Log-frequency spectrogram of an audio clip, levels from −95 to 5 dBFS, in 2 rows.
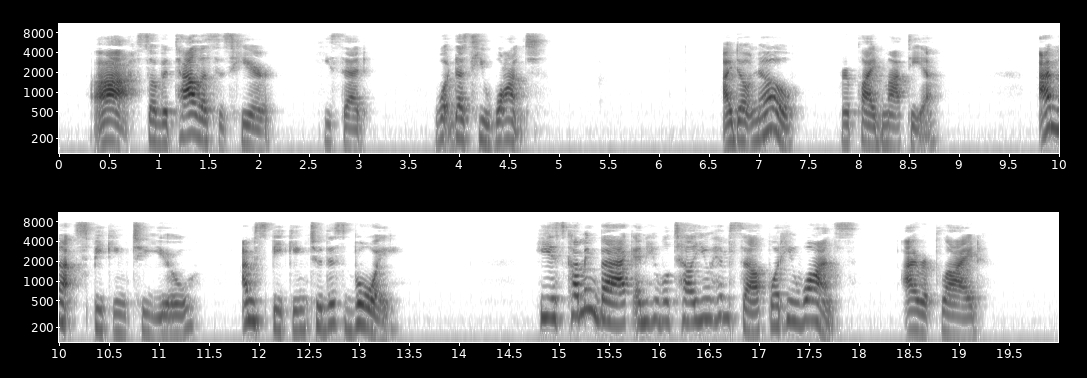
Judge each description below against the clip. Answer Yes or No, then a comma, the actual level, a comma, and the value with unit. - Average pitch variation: No, wide, 7.3 semitones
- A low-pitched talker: No, medium, 185 Hz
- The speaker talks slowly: Yes, slow, 125 wpm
